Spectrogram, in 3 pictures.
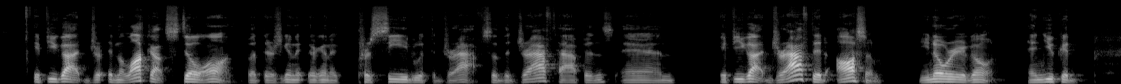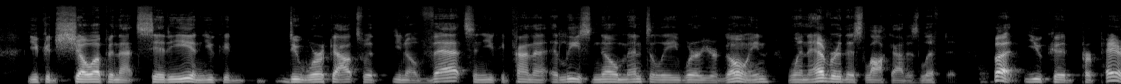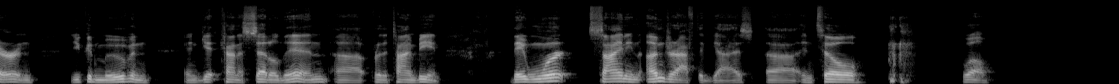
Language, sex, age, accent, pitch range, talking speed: English, male, 30-49, American, 105-125 Hz, 175 wpm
